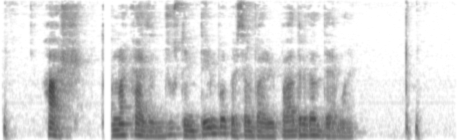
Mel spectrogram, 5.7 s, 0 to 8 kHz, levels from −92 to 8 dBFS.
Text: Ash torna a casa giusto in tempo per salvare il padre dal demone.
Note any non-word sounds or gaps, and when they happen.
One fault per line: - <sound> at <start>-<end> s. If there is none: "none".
- dropout at 1.3-1.4 s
